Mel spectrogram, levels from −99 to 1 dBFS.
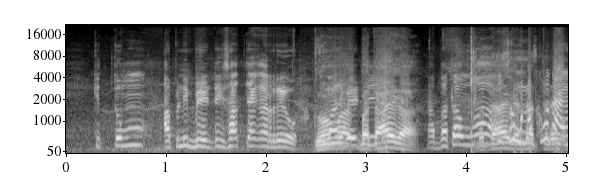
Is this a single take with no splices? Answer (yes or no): yes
